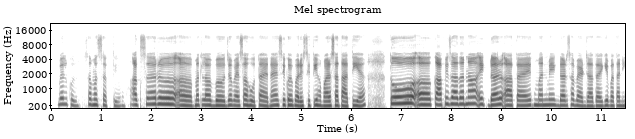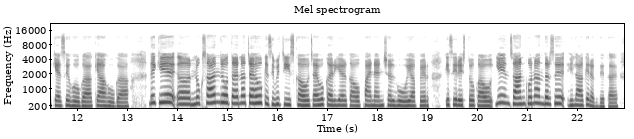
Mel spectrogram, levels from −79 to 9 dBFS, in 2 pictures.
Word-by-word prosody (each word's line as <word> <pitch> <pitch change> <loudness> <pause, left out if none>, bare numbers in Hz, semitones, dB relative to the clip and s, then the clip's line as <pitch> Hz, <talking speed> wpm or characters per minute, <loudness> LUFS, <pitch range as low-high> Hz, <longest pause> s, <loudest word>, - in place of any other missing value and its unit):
बिल्कुल, 260 -6 -8 0.2
समझ 250 -1 -3
सकती 215 -3 -10
हूँ। 200 +1 -16 0.2
अक्सर 275 +3 -3
अ, 265 -6 +2
मतलब 235 -2 -2 0.2
जब 235 -1 -3
ऐसा 220 +3 -2
होता 215 +1 -3
है 205 -2 -2
ना, 225 - -2
ऐसी 235 +1 -3
कोई 240 -1 0
परिस्थिति 215 +2 -2
हमारे 205 -2 0
साथ 220 0 -2
आती 210 +2 -1
है, 210 +4 -2 0.5
तो 300 - +3 0.4
अ, 255 -2 +4
काफ़ी 260 +2 +2
ज़्यादा 285 0 +1
ना 300 +1 +1
एक 270 -2 0
डर 250 +3 +3
आता 230 0 -1
है 220 +1 0
एक, 240 +1 -7
मन 240 0 -1
में 245 0 -1
एक 235 - -7
डर-सा 225 +2 -4
बैठ 210 -3 -4
जाता 200 0 -4
है 200 0 -3
कि, 225 - -2
"पता 210 -1 -5
नहीं, 205 0 -6
कैसे 215 +1 0
होगा? 195 -1 0
क्या 210 -2 +1
होगा?" 180 -1 -3 0.4
देखिए 355 +1 +5
अ, 275 0 +2
नुकसान 330 +6 +2
जो 360 - +5
होता 330 -2 +3
है 305 - +4
ना, 335 0 +2
चाहे 325 -1 +4
वो 335 - +5
किसी 275 -1 -1
भी 275 +1 0
चीज़ 255 -1 -1
का 245 - +1
हो, 225 0 +4
चाहे 235 +1 +1
वो 255 +2 +3
करियर 225 -1 0
का - - -2
हो, 210 0 -1
फाइनेन्शियल 220 0 -1
हो 210 -1 0
या 210 -1 +1
फिर 210 -1 -2 0.3
किसी 250 0 0
रिश्तों 230 -1 +1
का 215 -1 -2
हो, 205 0 +1
ये 340 +3 +1
इंसान 290 -1 +2
को 305 0 0
ना 330 +1 0
अंदर 295 -2 +2
से 310 -1 +3
हिला 230 0 0
के 255 +2 -1
रख 200 -5 -3
देता 170 0 -6
है। 170 +1 -4
235 Hz, 210 wpm, -25 LUFS, 210-275 Hz, 0.5 s, देखिए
